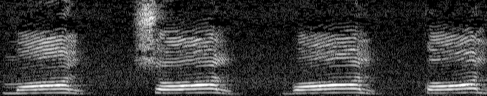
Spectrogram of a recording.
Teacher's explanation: ये ध्वनियां हैं ओ, आ नहीं, ओ, मतलब आ में ओ की आवाज भी आ रही है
